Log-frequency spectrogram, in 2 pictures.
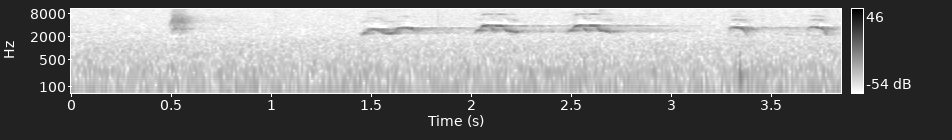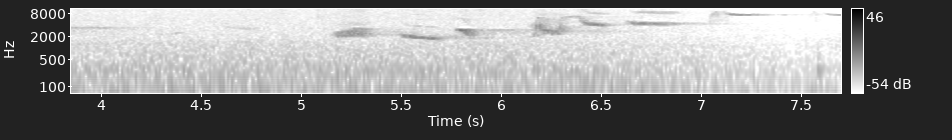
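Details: A Japanese thrush singing before sunset: a rapid phrase of bright, repeated whistles, a pause, then a second varied phrase ending in high, thin notes.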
